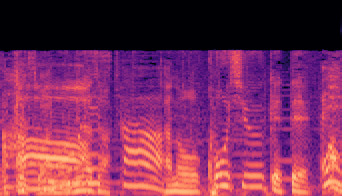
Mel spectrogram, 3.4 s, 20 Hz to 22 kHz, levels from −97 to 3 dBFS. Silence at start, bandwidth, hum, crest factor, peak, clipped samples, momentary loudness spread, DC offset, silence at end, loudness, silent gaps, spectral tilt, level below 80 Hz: 0 s; 8 kHz; none; 12 dB; -2 dBFS; under 0.1%; 6 LU; under 0.1%; 0 s; -15 LUFS; none; -6.5 dB/octave; -36 dBFS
